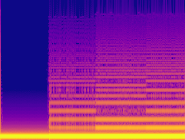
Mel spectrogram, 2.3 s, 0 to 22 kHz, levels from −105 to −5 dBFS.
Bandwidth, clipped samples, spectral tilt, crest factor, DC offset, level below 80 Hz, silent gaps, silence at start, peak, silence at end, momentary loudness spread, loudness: 1.6 kHz; 20%; -13 dB/octave; 2 dB; under 0.1%; -40 dBFS; none; 0 s; 0 dBFS; 0 s; 4 LU; -4 LUFS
